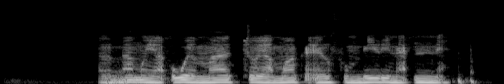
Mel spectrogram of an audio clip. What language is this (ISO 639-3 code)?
swa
